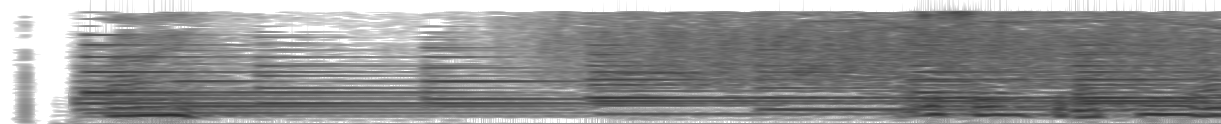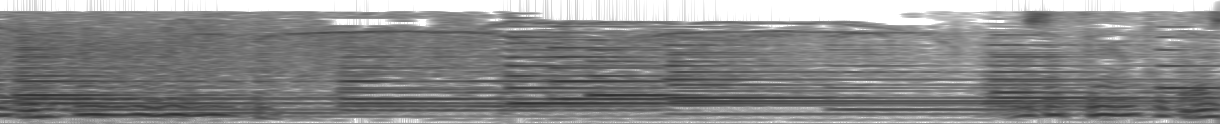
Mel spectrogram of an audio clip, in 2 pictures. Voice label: Casamento de Pai, Masc; Telemensagens; Telemensagens 2017

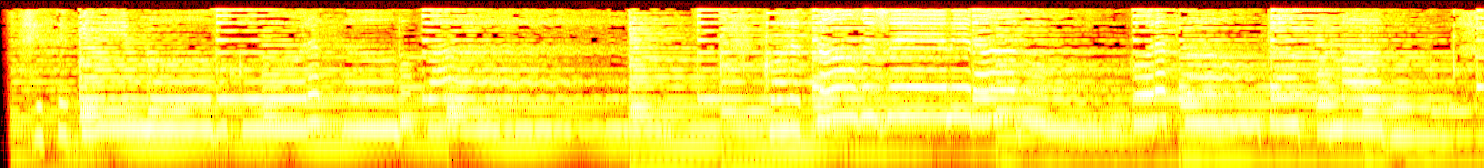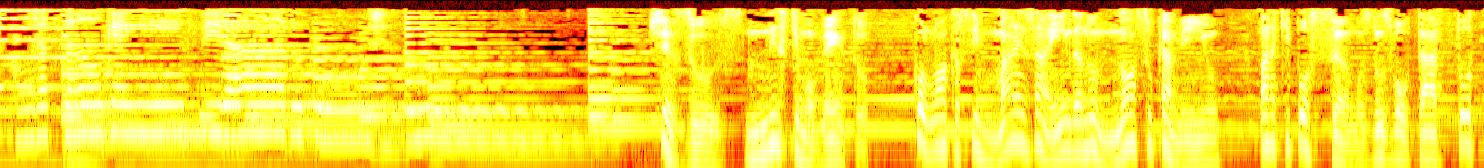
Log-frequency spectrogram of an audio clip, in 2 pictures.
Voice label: Desculpas Evangélicas, Masc; Telemensagens 2017

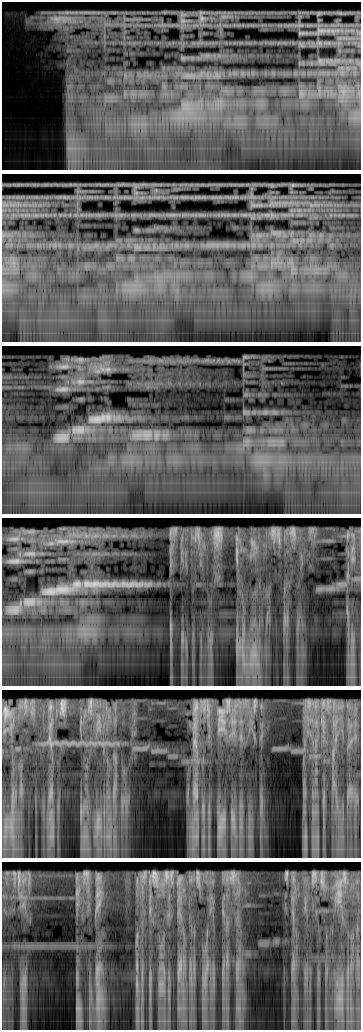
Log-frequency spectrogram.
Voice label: Conforto Amigo Masculino, Telemensagens; Telemensagens 2017

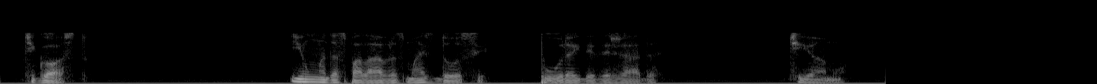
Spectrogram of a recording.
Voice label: Gostaria de Dizer Masculino; Românticas

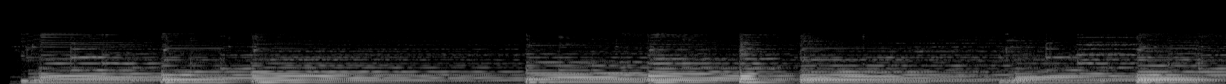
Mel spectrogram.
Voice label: MASC; Conquistas Cantadas paqueras; Um Segredo; Telemensagens 2017

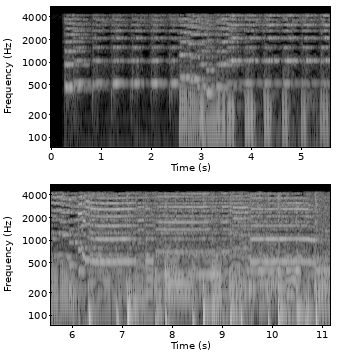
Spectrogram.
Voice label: ROMANTICA M; Aniversários; ANIVERSARIO romantico; masc

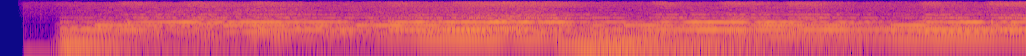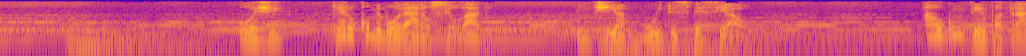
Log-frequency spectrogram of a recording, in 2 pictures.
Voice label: Nosso Aniversário Casamento Masculino; Telemensagens 2017; Aniversários

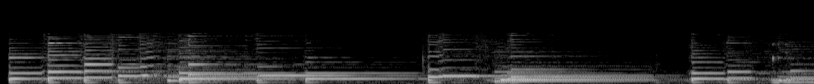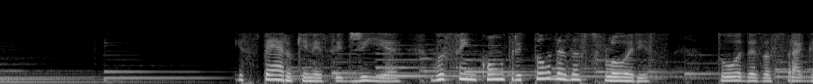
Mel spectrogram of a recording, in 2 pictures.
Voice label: Aniversário Feliz Aniversário Feminino; Aniversários; Aniversários diversos

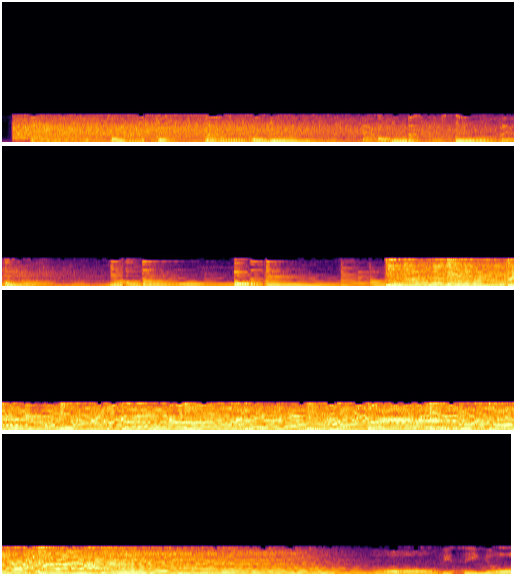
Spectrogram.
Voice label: Aniversário Neutro Evangelico Feminino

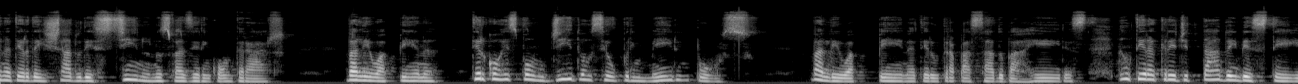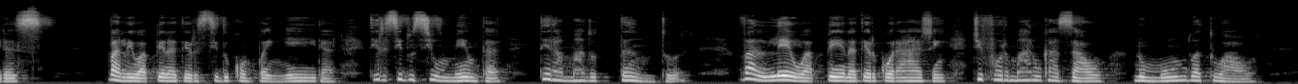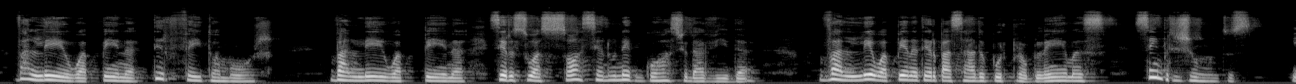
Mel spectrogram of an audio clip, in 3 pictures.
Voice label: Aniversário Romântico Feminino, Telemensagens

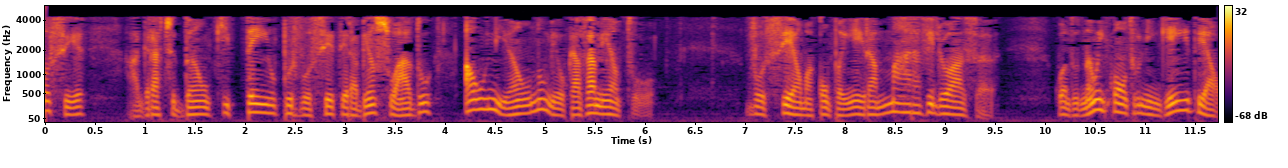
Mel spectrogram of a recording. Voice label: Aniversário Irmão Feminino; Aniversarios; Telemensagens; Telemensagens 2017

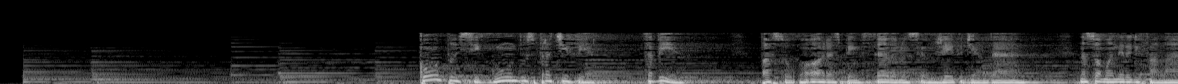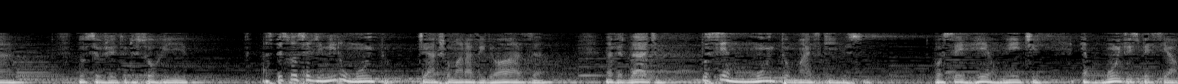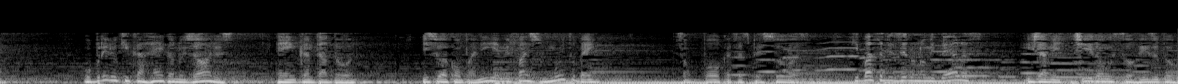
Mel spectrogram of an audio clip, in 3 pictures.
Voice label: PAQUERA M; Telemensagens; Conquistas Cantadas paqueras; masc; Telemensagens 2017

